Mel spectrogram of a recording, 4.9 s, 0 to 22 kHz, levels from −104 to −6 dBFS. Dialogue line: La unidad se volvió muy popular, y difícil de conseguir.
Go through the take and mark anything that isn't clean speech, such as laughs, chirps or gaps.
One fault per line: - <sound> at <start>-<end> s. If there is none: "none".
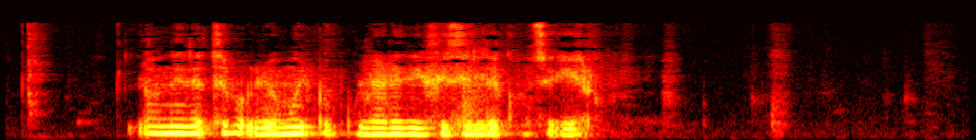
none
